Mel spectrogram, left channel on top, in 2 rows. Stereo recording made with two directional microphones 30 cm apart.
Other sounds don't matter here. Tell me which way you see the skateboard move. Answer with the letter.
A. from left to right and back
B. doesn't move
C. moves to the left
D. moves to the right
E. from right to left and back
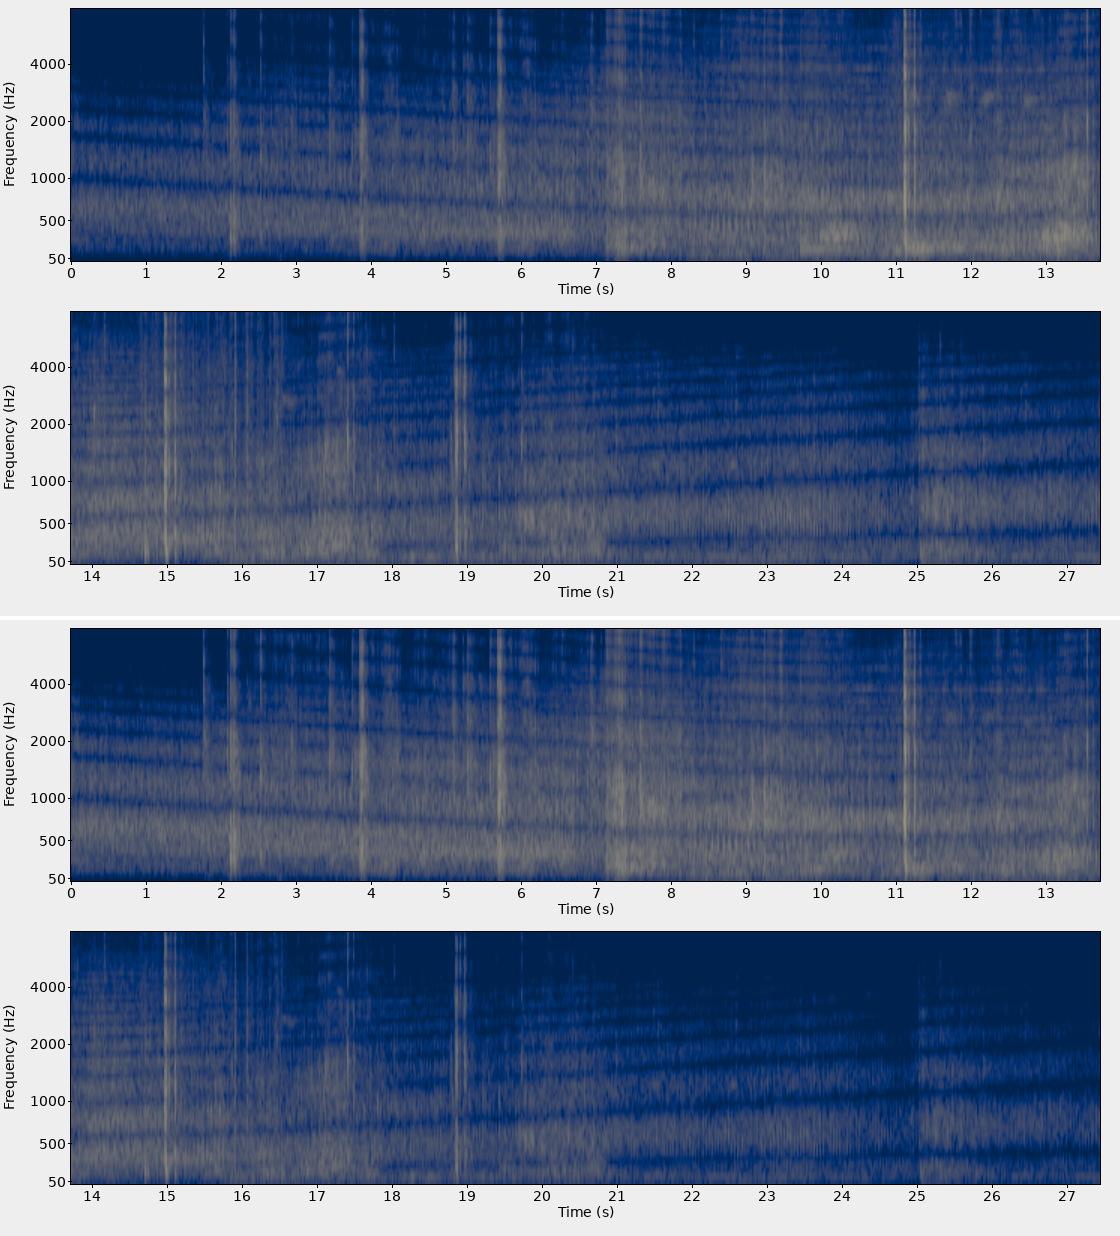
C.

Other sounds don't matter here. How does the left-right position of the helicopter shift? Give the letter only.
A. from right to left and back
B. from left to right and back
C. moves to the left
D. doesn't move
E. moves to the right
C.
